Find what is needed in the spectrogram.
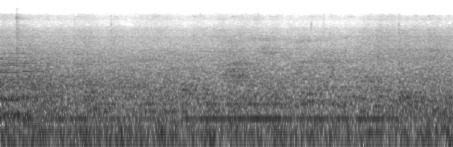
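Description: Steady shopping-mall interior ambience: an even rushing noise with a low steady hum underneath and faint voices mixed in.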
